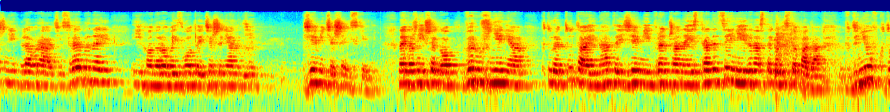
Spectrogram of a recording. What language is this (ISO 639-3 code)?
pol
